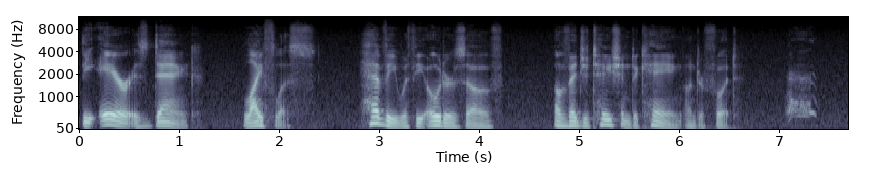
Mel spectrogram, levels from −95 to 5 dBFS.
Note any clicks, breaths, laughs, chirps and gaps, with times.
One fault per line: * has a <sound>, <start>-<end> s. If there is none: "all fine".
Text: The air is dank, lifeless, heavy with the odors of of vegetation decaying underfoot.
* has a bark, 7.1-7.4 s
